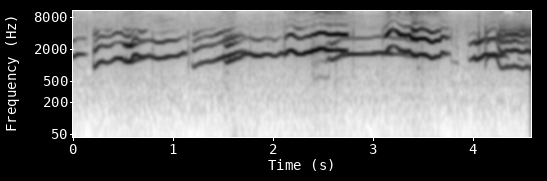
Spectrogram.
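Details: Newborn mixed-breed puppies, eyes still shut, give long, drawn-out, sliding whines that climb slowly and waver, nearly unbroken, with a second higher voice joining toward the end.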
